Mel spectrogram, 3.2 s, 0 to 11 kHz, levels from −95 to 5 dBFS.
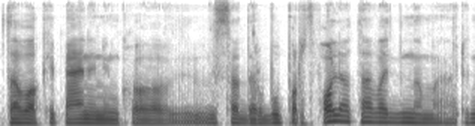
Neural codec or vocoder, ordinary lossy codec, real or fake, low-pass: none; Opus, 16 kbps; real; 9.9 kHz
